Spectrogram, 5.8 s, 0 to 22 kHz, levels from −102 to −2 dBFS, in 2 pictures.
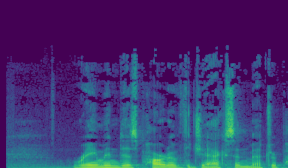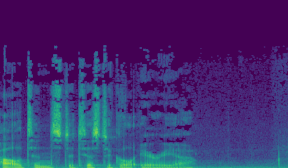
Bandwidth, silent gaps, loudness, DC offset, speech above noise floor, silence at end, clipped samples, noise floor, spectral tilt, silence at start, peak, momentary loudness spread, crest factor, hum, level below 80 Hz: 15.5 kHz; none; -25 LUFS; under 0.1%; 23 dB; 0 s; under 0.1%; -49 dBFS; -5 dB/octave; 0.1 s; -6 dBFS; 11 LU; 20 dB; none; -50 dBFS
